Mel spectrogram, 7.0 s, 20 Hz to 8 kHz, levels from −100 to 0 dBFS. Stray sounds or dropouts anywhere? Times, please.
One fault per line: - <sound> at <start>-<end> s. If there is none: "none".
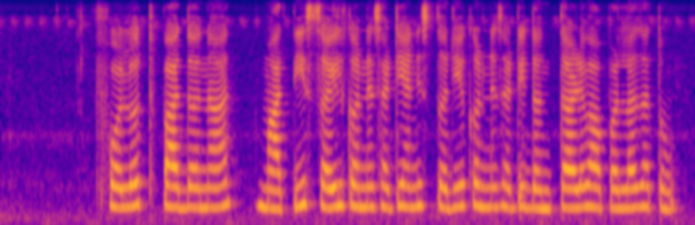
none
